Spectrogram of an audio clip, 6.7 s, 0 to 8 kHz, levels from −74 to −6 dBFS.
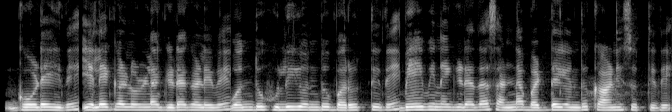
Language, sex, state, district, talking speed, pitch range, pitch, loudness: Kannada, female, Karnataka, Chamarajanagar, 105 wpm, 180-195 Hz, 190 Hz, -15 LUFS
